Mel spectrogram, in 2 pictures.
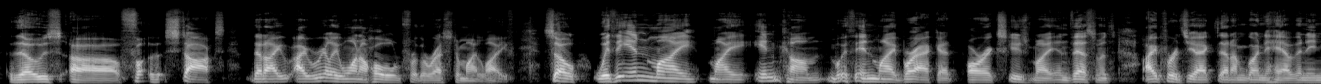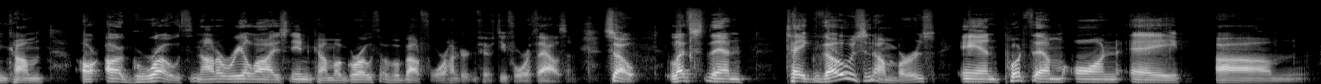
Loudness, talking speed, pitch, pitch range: -18 LUFS, 150 wpm, 120 Hz, 105-130 Hz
